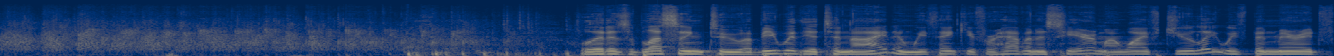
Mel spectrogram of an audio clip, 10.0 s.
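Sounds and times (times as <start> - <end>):
audience applause: 0.0 - 4.4
speech: 4.4 - 9.9.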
